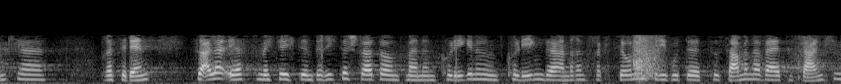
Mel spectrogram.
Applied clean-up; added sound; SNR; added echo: none; none; none; none.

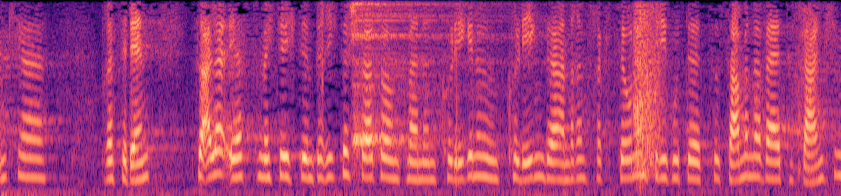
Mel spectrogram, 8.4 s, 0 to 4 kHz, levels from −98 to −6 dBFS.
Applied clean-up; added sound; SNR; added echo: none; Crash cymbal; 13 dB; none.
